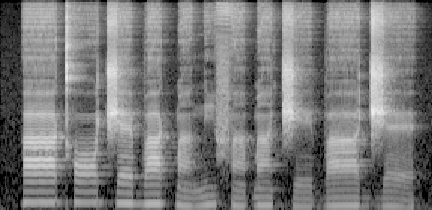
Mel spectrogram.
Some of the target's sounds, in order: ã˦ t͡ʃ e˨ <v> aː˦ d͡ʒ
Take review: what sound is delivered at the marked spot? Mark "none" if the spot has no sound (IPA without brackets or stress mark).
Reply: b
